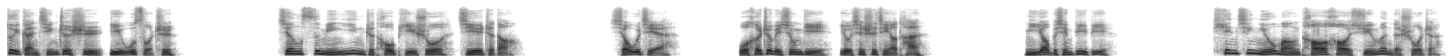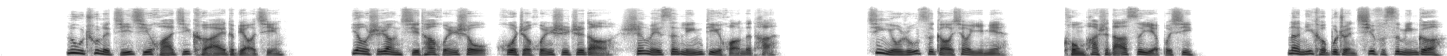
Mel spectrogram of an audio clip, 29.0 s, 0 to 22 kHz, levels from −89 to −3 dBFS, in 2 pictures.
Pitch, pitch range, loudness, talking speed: 125 Hz, 100-155 Hz, -21 LUFS, 230 characters per minute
